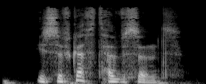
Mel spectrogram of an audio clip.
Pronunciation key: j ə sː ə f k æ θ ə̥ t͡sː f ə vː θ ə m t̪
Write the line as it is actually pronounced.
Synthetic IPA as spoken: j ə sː ə f k æ θ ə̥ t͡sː ħ ə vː s ə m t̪

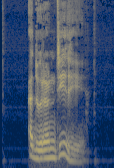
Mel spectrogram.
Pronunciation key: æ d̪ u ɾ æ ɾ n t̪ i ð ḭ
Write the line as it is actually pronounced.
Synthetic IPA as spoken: æ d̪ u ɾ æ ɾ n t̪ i ð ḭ

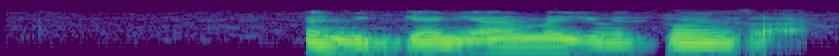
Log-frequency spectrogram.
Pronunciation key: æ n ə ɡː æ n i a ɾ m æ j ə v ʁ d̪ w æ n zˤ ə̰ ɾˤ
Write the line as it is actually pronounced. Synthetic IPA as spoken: æ n ə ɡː æ n i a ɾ m æ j ə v ð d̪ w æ n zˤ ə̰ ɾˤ

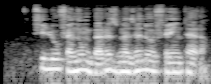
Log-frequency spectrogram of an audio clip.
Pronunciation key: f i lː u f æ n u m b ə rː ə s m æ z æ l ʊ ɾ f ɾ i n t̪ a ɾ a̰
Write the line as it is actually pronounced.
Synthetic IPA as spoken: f i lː u f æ n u m b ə rː ə z m æ z æ l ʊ ɾ f ɾ i n t̪ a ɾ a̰

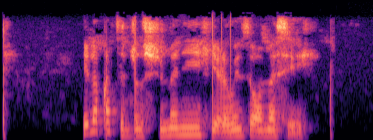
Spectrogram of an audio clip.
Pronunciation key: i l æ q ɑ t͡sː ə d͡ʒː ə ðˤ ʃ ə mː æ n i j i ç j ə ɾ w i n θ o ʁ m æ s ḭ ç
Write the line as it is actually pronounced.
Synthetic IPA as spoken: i l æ q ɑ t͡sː ə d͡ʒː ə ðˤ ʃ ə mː æ n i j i ç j ə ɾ w i n θ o ʁ m æ s ḭ ç

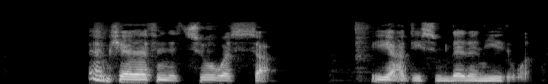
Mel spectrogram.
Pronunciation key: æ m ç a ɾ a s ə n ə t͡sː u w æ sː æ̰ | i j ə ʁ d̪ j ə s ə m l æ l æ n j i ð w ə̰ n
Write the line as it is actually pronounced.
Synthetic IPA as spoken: æ m ç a ɾ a θ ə n ə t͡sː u w æ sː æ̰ | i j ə ʁ d̪ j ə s ə m l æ l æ n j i ð w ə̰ n

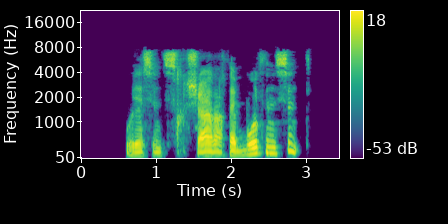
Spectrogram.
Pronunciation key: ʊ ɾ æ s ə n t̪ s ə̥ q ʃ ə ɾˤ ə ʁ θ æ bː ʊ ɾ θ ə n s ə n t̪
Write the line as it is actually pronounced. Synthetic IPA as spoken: ʊ ɾ æ s ə n t̪ s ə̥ q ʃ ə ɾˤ ə ʁ θ æ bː ʊ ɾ θ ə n s ə n t̪

